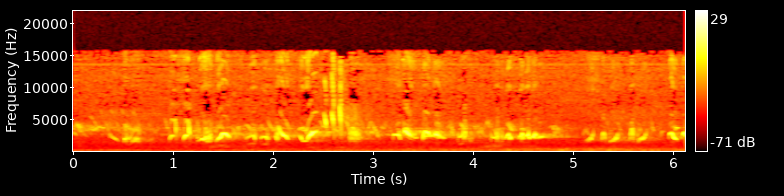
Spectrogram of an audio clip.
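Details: Thrasher in a neighborhood, singing up a storm at sunset: a continuous stream of varied, slurred and chattering phrases, short notes rising and falling in quick succession with brief pauses, over steady low ambient hum.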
